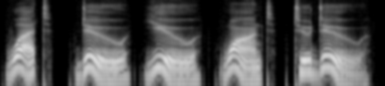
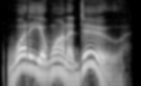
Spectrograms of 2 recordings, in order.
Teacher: The hard T in what softens to a duh sound. The O in do and in you are reduced to a quick, unstressed sound, known as a schwa, the most common sound in English. Then, want to melts into wanna. · The O in do and in you are reduced to a quick, unstressed sound, known as a schwa, the most common sound in English. Then, want to melts into wanna. The two words become one.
